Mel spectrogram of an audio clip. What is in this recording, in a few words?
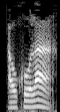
"?aw kho2o la1a", Lao; like coke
